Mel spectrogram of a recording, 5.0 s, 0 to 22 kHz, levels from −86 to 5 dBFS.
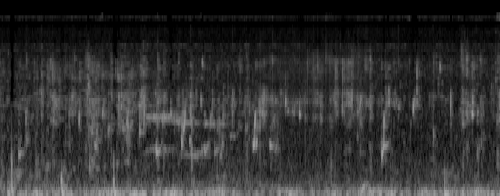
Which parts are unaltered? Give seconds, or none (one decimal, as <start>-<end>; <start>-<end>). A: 0.0-2.6; 3.7-5.0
